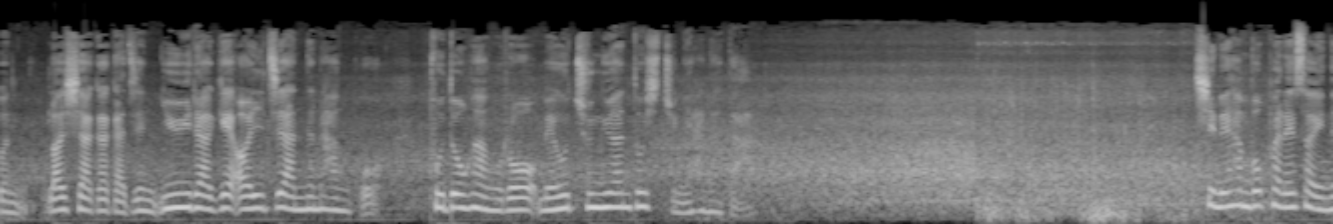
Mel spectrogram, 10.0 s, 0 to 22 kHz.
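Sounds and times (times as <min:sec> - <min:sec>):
low rumbling gusts: 0:00.0 - 0:10.0
wind on microphone: 0:07.3 - 0:09.5.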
